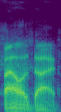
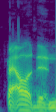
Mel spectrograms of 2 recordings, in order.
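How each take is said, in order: First: The last syllable sounds like 'dine'. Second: The last syllable sounds like 'din'. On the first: The speaker calls it wrong. "not Paladin" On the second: The speaker calls it right. "Paladin, not dying"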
